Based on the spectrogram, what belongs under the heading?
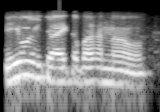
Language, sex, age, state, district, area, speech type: Kashmiri, male, 18-30, Jammu and Kashmir, Shopian, rural, conversation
